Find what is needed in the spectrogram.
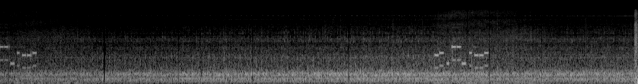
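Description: A steady engine drone with a constant hum, joined twice by a short run of high electronic beeps: once at the start and again about four and a half seconds in.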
